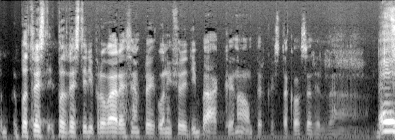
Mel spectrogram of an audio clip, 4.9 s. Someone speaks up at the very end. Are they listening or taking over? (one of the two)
taking over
